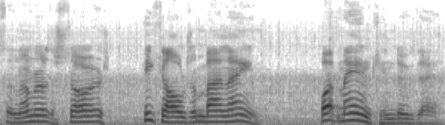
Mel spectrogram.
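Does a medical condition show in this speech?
Yes: ALS; somewhat affected, evident today.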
